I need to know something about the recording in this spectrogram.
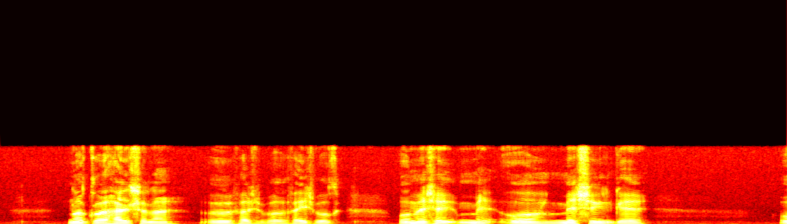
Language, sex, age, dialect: Faroese, male, 61+, Suðuroy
